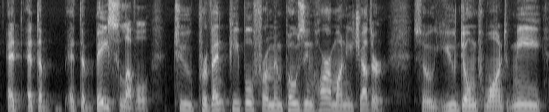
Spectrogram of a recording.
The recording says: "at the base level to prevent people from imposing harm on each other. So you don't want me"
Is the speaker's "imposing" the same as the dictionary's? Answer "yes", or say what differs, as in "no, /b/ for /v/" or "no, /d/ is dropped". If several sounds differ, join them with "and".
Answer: yes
